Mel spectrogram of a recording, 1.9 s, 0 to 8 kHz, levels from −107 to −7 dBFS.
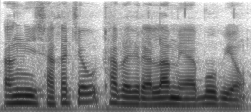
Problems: low volume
